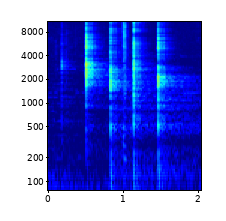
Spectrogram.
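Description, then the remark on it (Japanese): Dry, crisp hand claps, about five sharp bright strikes in a slow, slightly uneven rhythm after a faint first tap, heard alone with no talking and only a light background hiss. “乾いた拍手の音とともに真昼の空間は深夜へと様変わりした”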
